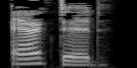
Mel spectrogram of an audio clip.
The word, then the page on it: acted: British English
